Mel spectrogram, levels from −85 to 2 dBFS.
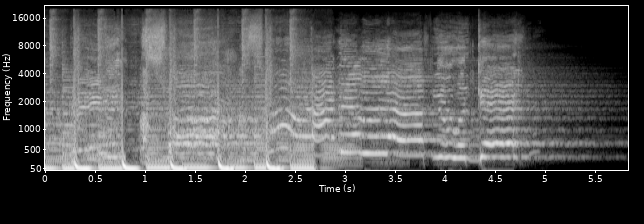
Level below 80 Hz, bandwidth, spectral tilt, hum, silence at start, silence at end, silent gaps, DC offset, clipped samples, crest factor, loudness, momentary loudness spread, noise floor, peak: -14 dBFS; over 20 kHz; -4 dB/octave; none; 0 s; 0.75 s; none; under 0.1%; under 0.1%; 10 dB; -11 LUFS; 6 LU; -45 dBFS; 0 dBFS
